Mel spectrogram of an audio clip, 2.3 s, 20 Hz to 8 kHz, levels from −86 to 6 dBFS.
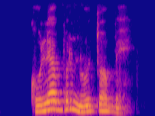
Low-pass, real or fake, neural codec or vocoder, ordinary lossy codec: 7.2 kHz; real; none; Opus, 24 kbps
